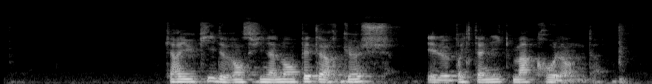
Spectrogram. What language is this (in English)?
French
